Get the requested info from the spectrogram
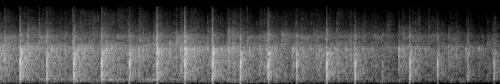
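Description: Audience applauding, with loud, evenly timed claps about four a second standing out above the general clapping, slowly dying away.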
